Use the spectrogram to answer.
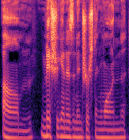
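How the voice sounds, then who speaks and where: A man's voice: medium pitch, little pitch movement, normal speed, darkish tone, no room sound, studio quality. A man co-hosting a podcast, chatting casually in a rambling, hesitant way. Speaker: podcast co-host. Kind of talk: casual chat.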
